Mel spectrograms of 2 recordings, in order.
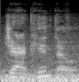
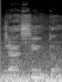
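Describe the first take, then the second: First: The name is said with an English accent. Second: The name is said with a Spanish accent. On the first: "You could say like Jacinto" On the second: "pronounced like with a Spanish accent"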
